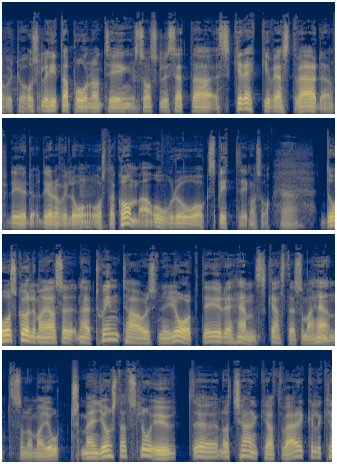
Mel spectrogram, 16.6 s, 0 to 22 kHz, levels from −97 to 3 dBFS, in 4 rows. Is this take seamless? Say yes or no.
no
